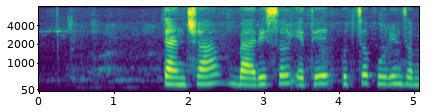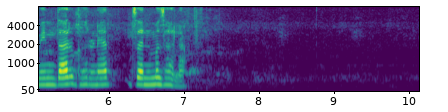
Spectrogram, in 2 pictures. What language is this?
Marathi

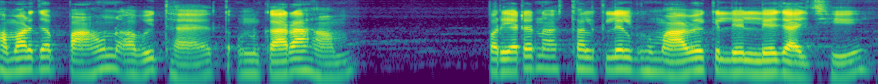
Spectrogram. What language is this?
Maithili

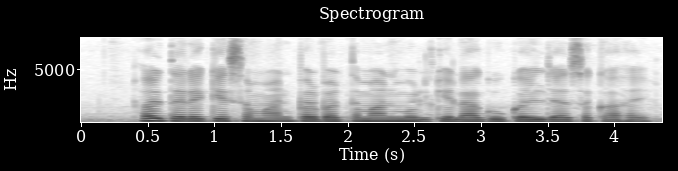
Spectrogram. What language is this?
Magahi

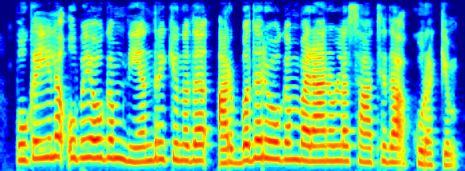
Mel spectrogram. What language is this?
Malayalam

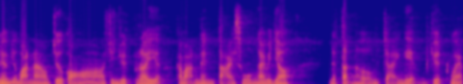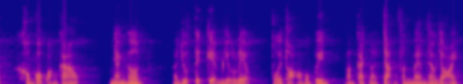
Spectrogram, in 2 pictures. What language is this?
Vietnamese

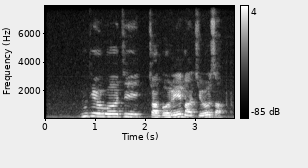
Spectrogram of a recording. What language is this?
Igbo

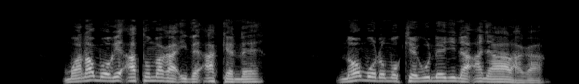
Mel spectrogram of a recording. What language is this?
Kikuyu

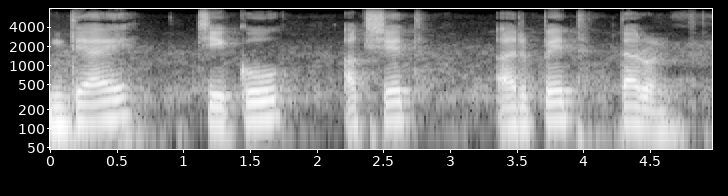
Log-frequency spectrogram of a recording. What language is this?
Sindhi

